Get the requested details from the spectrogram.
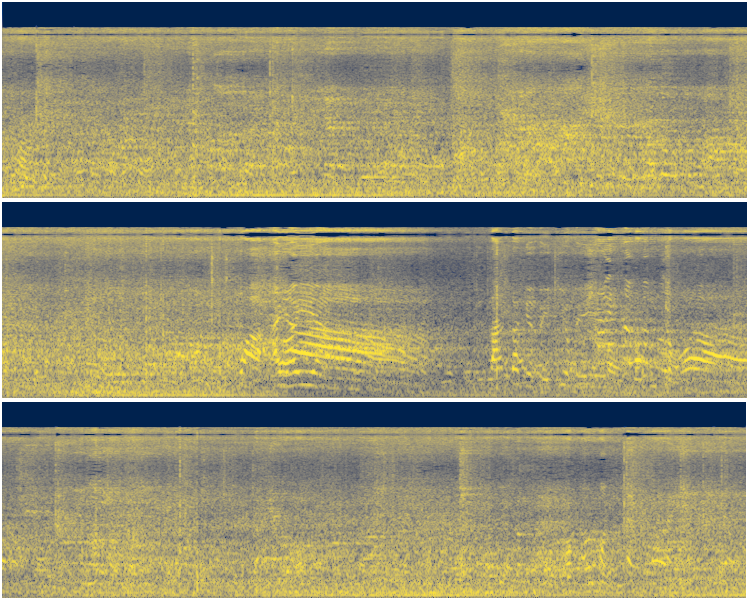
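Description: Young men and women call out and chatter in a large echoing hall.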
